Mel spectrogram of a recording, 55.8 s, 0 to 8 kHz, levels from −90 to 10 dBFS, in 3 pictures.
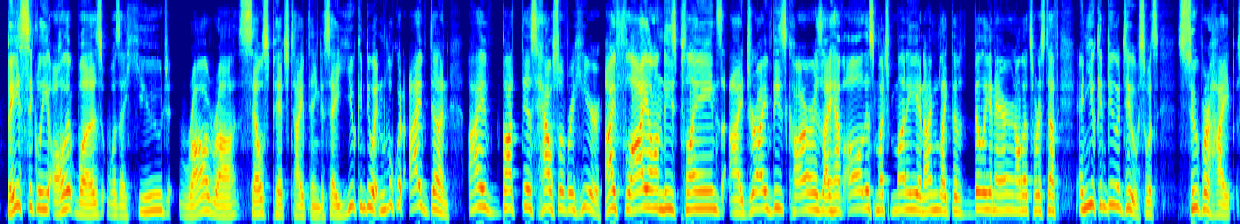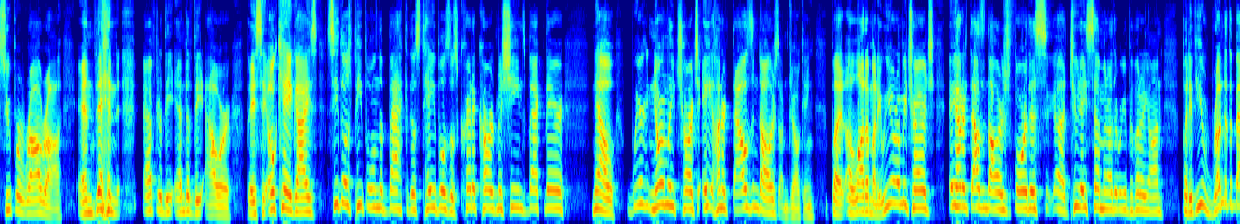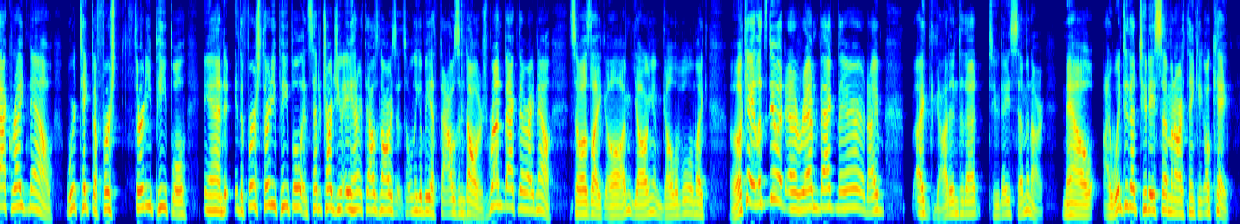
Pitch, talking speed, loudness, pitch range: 215 Hz, 215 wpm, -19 LUFS, 175-235 Hz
